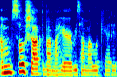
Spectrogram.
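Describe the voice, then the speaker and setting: A soft-spoken woman with an American accent talks at a fairly quick pace in a fairly low pitch. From Delaware, US. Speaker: vlogger. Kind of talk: casual chat. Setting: live stream.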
